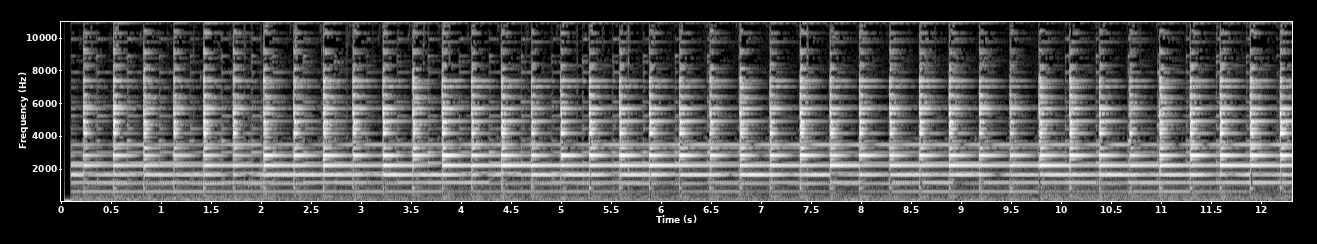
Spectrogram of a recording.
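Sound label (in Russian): zvuki zheleznodorozhnogo pereezda, railway crossing sounds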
